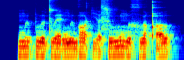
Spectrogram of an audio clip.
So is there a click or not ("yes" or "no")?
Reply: no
